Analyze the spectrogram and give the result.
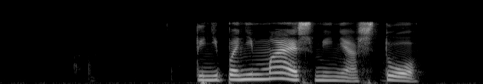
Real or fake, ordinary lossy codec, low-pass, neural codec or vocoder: real; AAC, 48 kbps; 7.2 kHz; none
